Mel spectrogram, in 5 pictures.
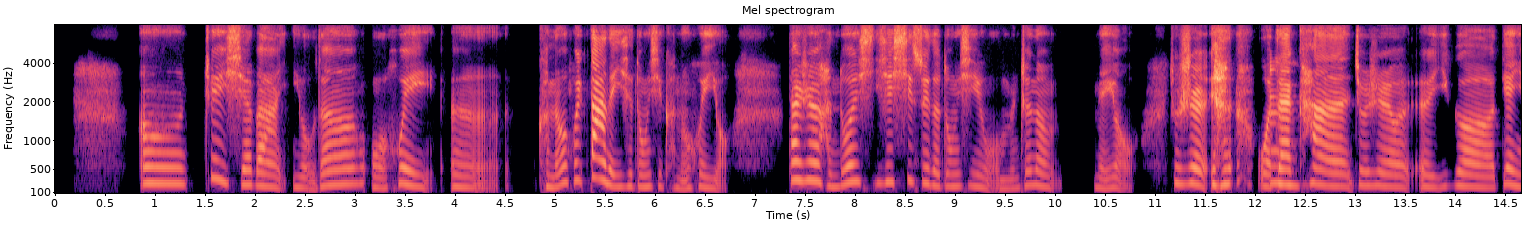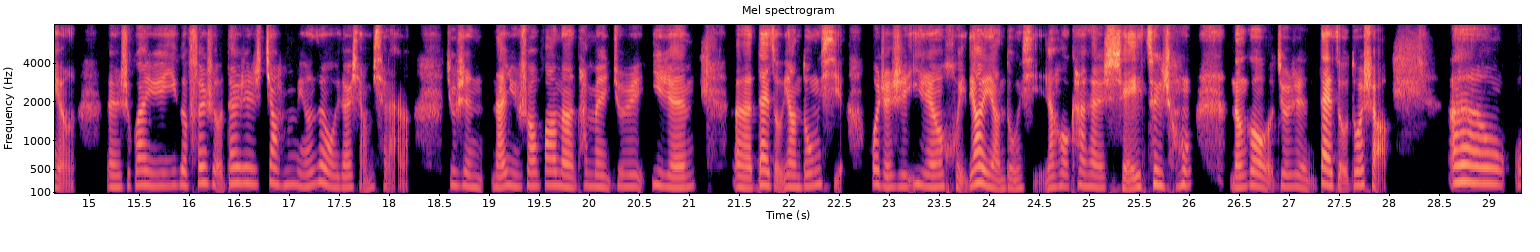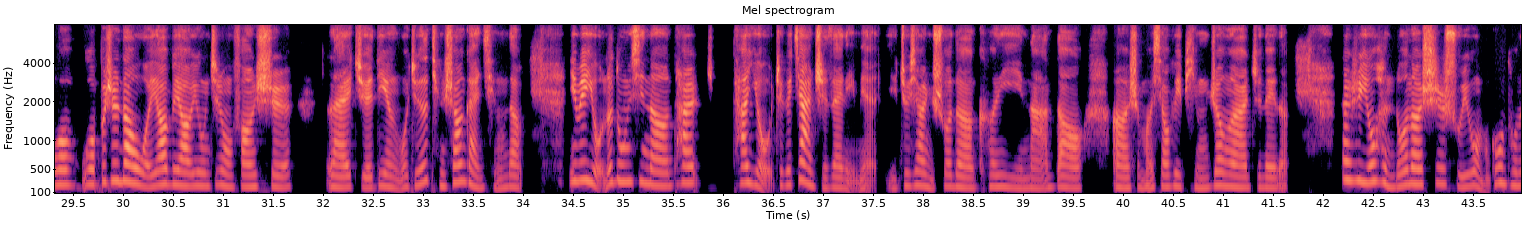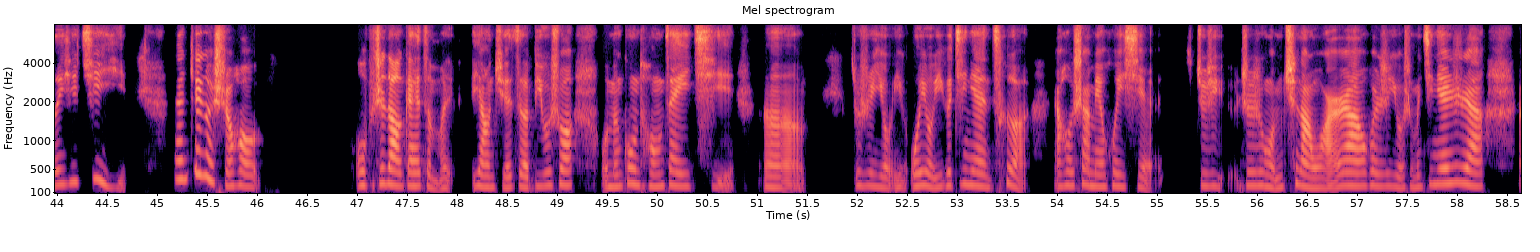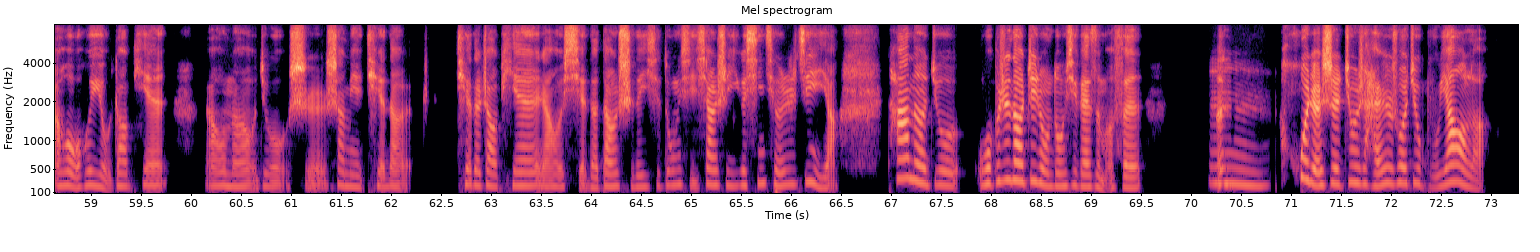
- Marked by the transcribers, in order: laugh; laughing while speaking: "最终"
- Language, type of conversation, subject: Chinese, advice, 分手后共同财产或宠物的归属与安排发生纠纷，该怎么办？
